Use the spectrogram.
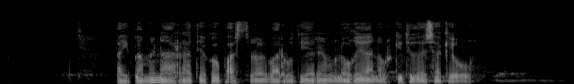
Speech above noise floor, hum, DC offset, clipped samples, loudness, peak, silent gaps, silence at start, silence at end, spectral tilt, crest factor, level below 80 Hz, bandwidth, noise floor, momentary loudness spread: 40 dB; none; under 0.1%; under 0.1%; -35 LUFS; -14 dBFS; none; 0.8 s; 0.5 s; -5 dB/octave; 24 dB; -50 dBFS; 8 kHz; -74 dBFS; 12 LU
